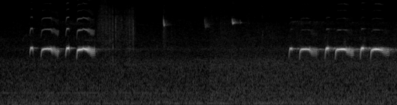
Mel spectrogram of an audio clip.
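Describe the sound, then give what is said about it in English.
A tufted titmouse, a small gray songbird, calls in two bursts of quick, clear whistled notes, four then five in a rapid run, with a couple of faint high chirps in the pause between. “It turns out that the tufted titmouse, a small gray songbird, is often the one leading the flock.”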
